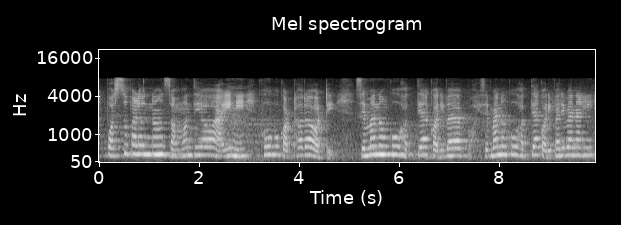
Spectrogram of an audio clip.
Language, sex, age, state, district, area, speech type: Odia, female, 45-60, Odisha, Dhenkanal, rural, spontaneous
